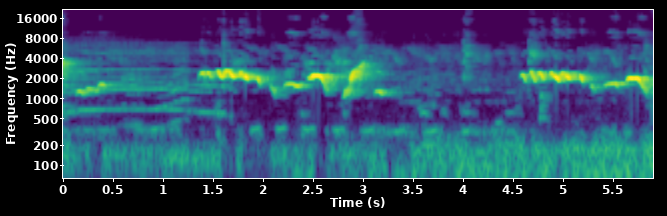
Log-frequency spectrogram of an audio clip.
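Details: Bait song of a fighting white-rumped shama, intended to set any shama singing: a long low steady whistle, then loud swooping and slurred whistled phrases, repeated after a brief pause.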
